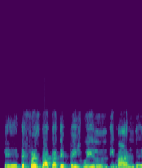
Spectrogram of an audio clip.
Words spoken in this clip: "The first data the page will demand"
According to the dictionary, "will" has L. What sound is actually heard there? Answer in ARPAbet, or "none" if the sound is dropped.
L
